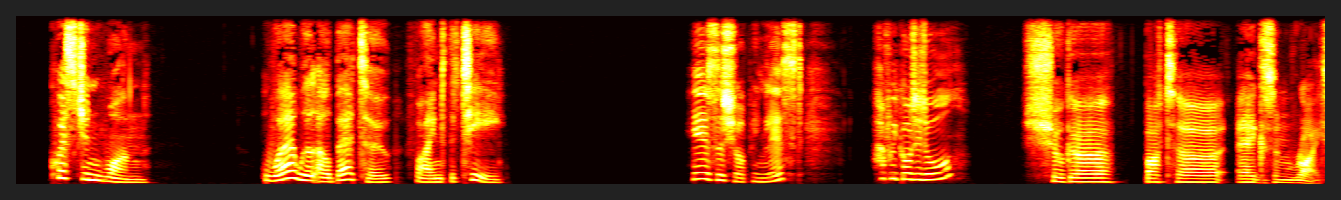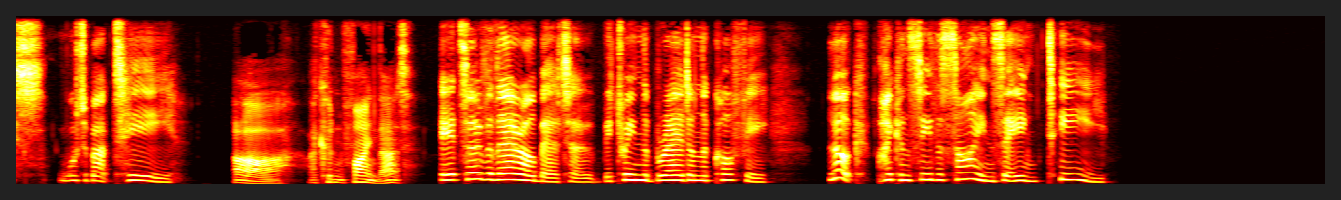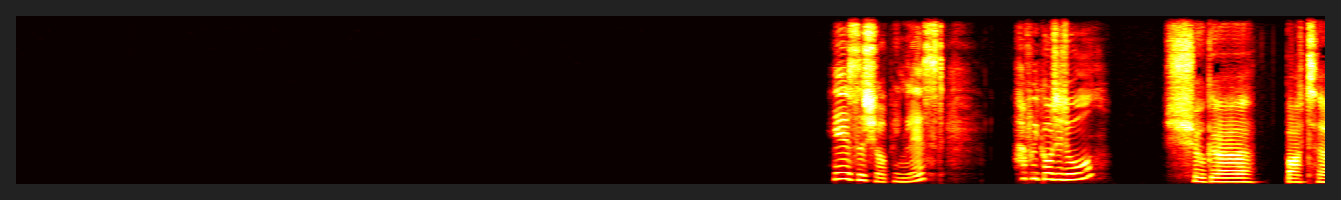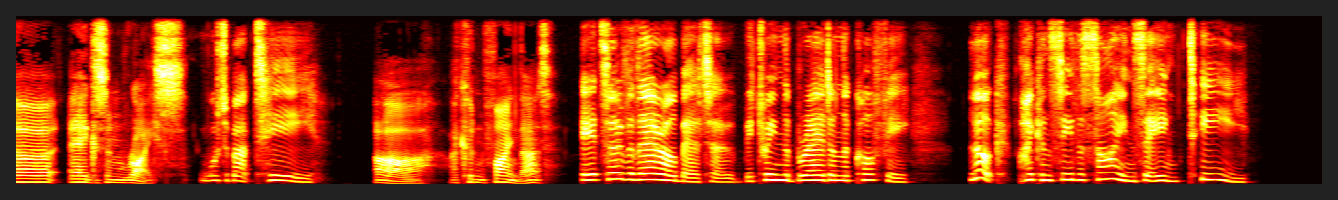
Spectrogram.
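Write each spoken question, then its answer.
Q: Where will Alberto find the tea?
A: Between the bread and the coffee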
